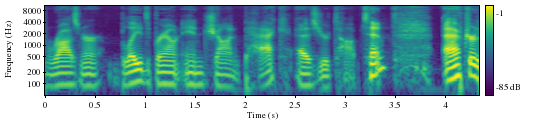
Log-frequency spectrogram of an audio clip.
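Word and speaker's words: Pak: Nick Hardy and John pack actually I'm being told that that's pronounced Pac at number 10 uh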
